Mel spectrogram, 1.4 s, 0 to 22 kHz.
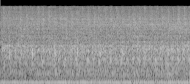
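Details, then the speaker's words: Toyota Kijang engine with distributor timing drifted from 15 to about 25 degrees retarded, before resetting: low, lumpy idle with uneven "blup blup" exhaust beat, no knock; ignition timing too retarded. "ditandai dengan untuk suara kanalpot juga ini suaranya tidak rata ya BL blup blup blup seperti itu yang menandakan memang untuk setelan pengapian tidak pas ya ini terlalu mundur"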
